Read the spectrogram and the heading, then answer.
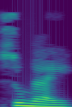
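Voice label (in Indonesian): "sungai", Indonesian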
